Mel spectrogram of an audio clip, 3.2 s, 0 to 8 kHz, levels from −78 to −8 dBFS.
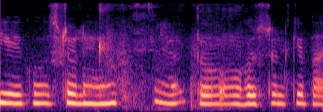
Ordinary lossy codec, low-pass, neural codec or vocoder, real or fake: AAC, 32 kbps; 7.2 kHz; none; real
